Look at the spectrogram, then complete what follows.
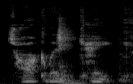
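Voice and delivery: hushed whisper, slow; whispering a secret password. Acted. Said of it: "and I whisper the, the password to everyone".

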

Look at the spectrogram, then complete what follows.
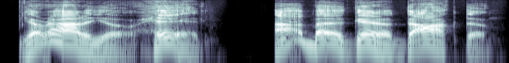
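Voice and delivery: a gas station man sizing up a stranger; suspicious attendant. Acted. Attendant questions ragged stranger, suspicious and wary.

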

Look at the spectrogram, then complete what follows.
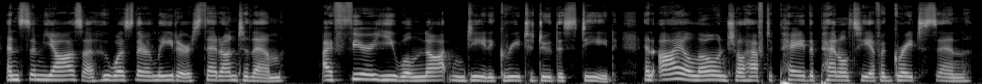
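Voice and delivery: solemn scripture reading. Acted. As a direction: intone it like ancient scripture. Reads scripture aloud.

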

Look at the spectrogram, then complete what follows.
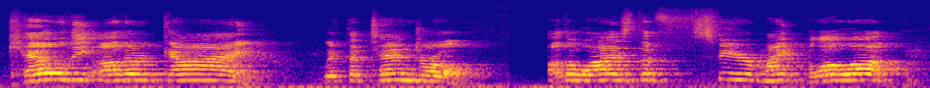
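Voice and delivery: high, drawn-out battlefield yell; loud, urgent shout to allies; screamed warning. Acted. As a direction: scream orders across a battle. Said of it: "I'm gonna scream out".

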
